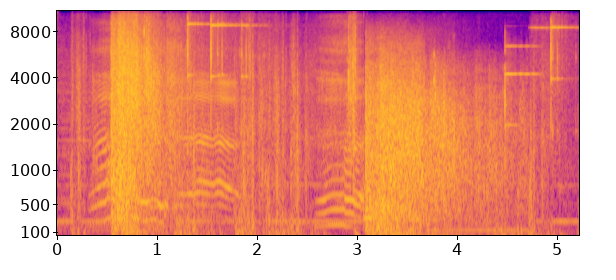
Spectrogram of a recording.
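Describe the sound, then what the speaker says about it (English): A .45 auto pistol fires point-blank at zombies in Resident Evil Outbreak File 2: two loud, sharp shots about two seconds apart, with groaning, clattering game sounds and scattered effects in between. "And now let's see Kevin's take pot shot with the 45 auto."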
